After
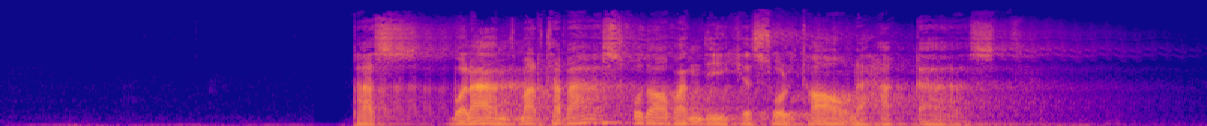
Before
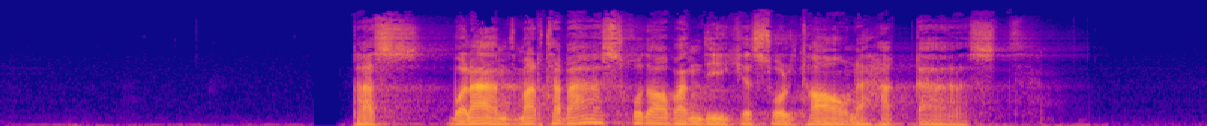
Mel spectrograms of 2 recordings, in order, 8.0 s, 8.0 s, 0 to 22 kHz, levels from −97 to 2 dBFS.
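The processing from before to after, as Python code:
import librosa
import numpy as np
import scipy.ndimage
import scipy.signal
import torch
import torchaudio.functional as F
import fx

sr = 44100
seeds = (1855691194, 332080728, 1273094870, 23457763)

y = fx.hum_notches(x, sr, base_hz=60, count=2)
y = fx.buffer_glitch(y, sr, at_s=(7.36,), block=512, repeats=8)
y = fx.echo_warbled(y, sr, ms=100, feedback_pct=76, rate_hz=2.8, cents=107, wet_db=-16.0)
y = F.gain(torch.from_numpy(y), -6.0).numpy()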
